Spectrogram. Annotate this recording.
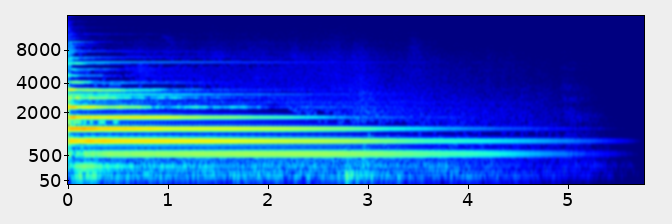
In this case we have managed to minimize audience spill. The mic was a Josephson e22 through a Millennia Media HV-3D preamp whilst the ambient partials were captured with two Josephson C617s through an NPNG preamp. Recorded to an Alesis HD24 then downloaded into Pro Tools. Final edit and processing in Cool Edit Pro.
ringing, hanging, church, live, third, arts, josephson, media, alesis, percussion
